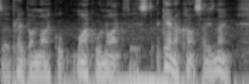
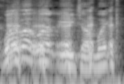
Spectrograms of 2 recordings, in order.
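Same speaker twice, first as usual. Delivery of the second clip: higher, louder, breaking up with laughter; laughing; 7 semitones higher, 8 dB louder than usual. Real, not acted. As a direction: struggle to get it out while laughing. Still laughing at the joke.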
